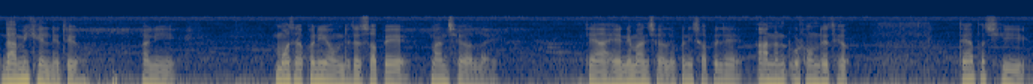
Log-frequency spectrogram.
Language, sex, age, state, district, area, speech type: Nepali, male, 18-30, West Bengal, Darjeeling, rural, spontaneous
